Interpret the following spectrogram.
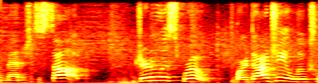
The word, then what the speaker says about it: Bardghji: First name Ronnie, surname Bardaji.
